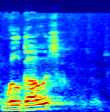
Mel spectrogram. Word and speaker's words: Wilgos: And then Robert Wilgoss. I apologize if I pronounced your name incorrectly. It's Robert Wilgoes.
